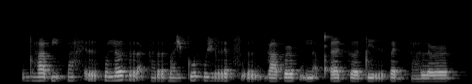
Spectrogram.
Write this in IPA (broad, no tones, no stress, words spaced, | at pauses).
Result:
dʱaːp jḭpa̤hɛ̰r θunəːɡra̰ ka̤rɓa̤ʒtʷəhuʒ rɛpsʷa̰rṵɡaː pə˞pṵ nɛ̰qʼikəː tirpɛɡ θa̤lə˞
